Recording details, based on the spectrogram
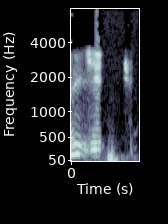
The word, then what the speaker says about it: Buttigieg: Buttigieg. – That nice job. I thought for sure he was going to do it. – Oh, man. – I did. I thought for... So, Buttigieg, Kamala Harris, your girl.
